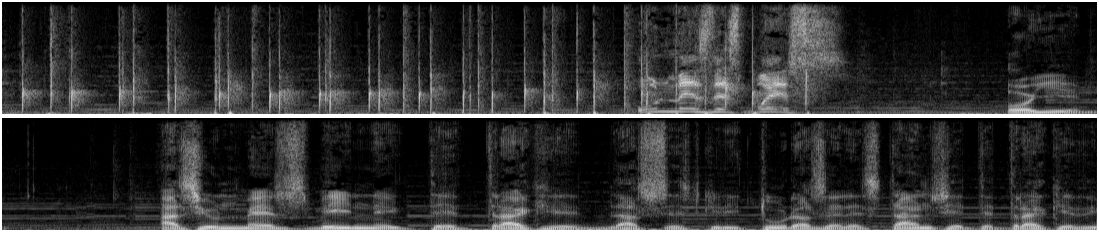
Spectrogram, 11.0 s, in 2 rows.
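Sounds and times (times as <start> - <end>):
applause: 0.0 - 4.2
speech: 3.3 - 4.3, 5.0 - 5.6, 6.3 - 10.9.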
